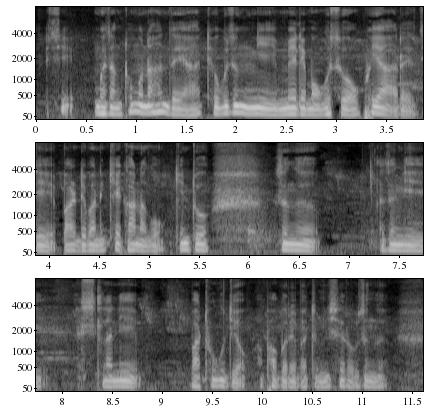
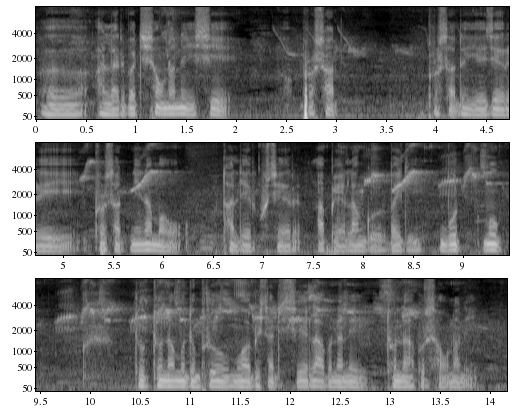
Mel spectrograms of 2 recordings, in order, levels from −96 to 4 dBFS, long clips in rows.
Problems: none marked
